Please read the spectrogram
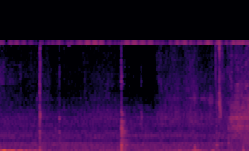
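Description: Cookware being handled on a countertop burner: a dull low thump at the start, then a faint click about a second in and a soft knock near the end as a lid is set down on a pan.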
